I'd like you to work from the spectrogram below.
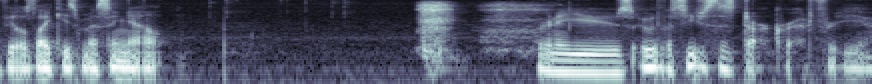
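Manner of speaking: whispered to herself while drawing; half under the breath, absorbed; quiet muttering. Real, not acted. Game master muttering to herself while sketching.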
